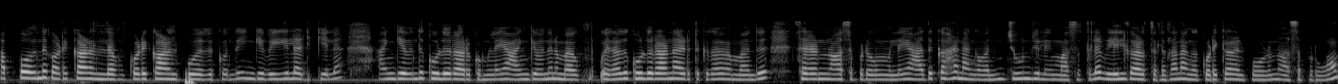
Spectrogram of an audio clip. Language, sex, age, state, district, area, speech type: Tamil, female, 18-30, Tamil Nadu, Pudukkottai, rural, spontaneous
